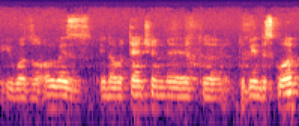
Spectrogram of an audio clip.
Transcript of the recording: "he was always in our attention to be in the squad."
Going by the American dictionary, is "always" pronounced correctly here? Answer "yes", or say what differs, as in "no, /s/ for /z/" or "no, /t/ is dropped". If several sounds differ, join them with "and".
yes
